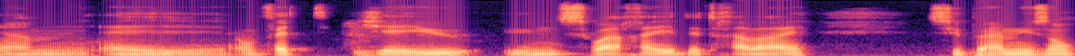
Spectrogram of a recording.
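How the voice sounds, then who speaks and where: Speaking with an English accent at a very slow pace, a man with a very deep, low voice is heard against a quiet background. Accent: English-speaking learner of French. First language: English (speaking French). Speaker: French learner vlogger. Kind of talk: casual monologue. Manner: halting, many fillers.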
